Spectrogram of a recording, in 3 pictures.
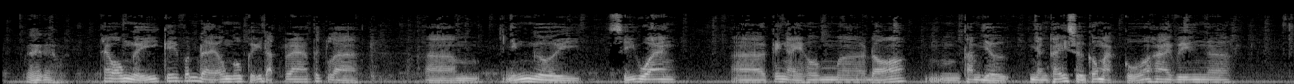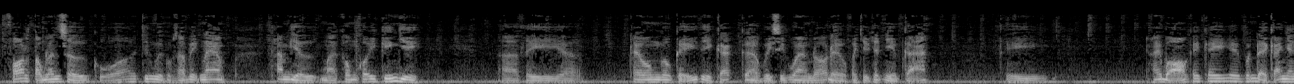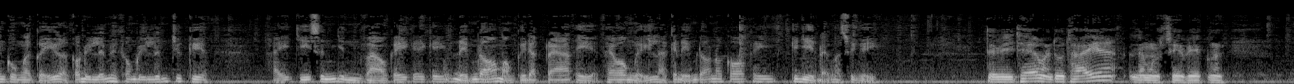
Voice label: Vietnamese language males; asia

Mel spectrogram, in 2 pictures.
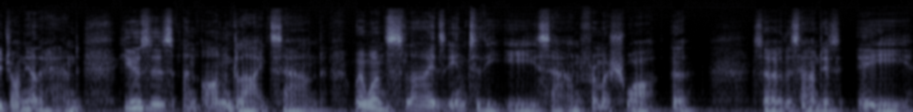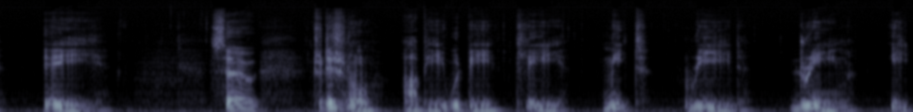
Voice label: Fleece, rp, speech, dialects

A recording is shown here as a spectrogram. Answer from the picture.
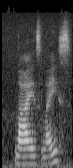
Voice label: lies lice, ontario

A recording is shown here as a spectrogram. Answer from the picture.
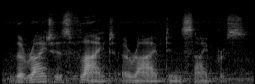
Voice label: writers flight arrived cyprus, rp; speech; dialects

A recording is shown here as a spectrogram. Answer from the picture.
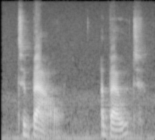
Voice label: to bow about, ontario

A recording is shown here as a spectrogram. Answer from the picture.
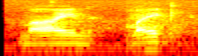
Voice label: mine, ontario

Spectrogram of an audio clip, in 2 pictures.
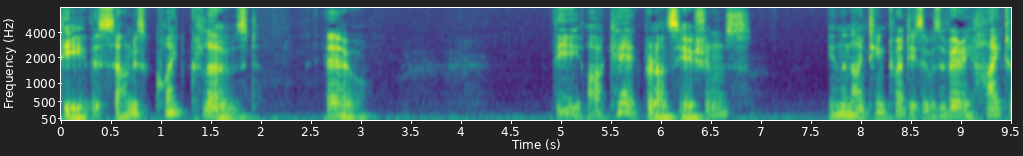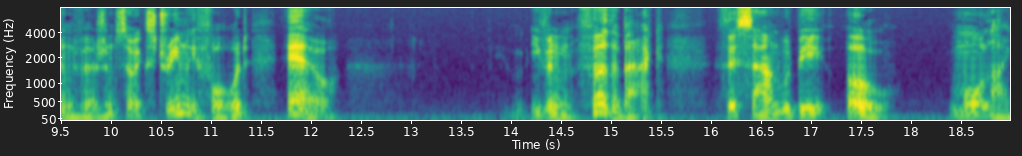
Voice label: Goat, rp; speech; dialects

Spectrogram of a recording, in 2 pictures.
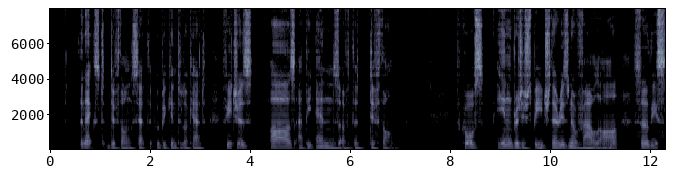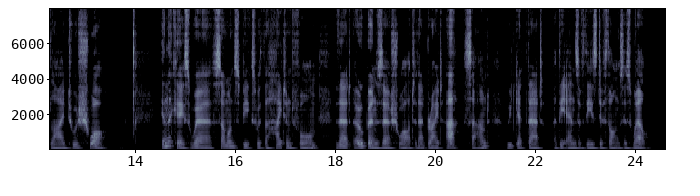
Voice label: Near, RP; speech; dialects

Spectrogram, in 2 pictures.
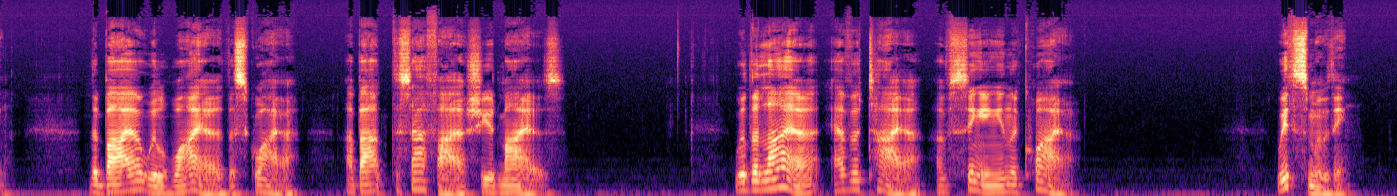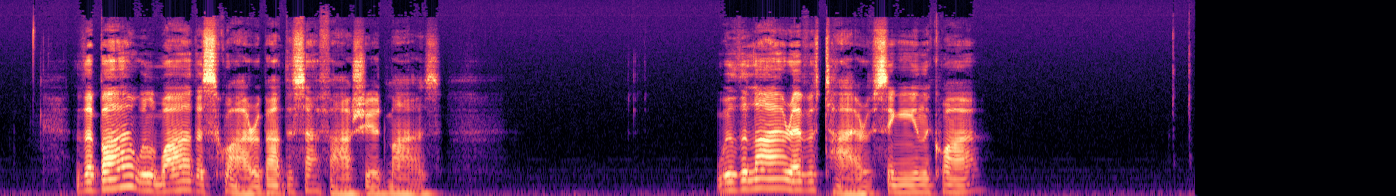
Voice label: Triphthongs Fire, RP; speech; dialects

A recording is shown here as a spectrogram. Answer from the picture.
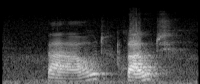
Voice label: bowed bout, ontario

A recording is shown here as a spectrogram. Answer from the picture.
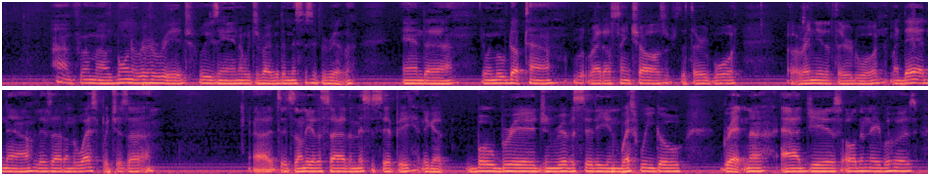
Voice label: new orleans native; speech; dialects

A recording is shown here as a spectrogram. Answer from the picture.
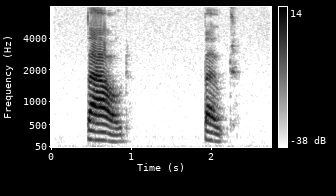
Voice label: bowed bout, ontario; mouth set

